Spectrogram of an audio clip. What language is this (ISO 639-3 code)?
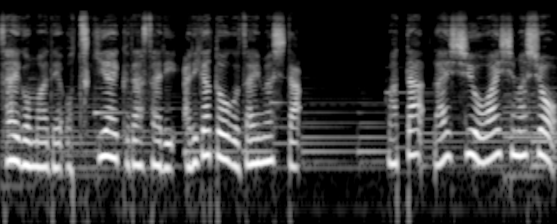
jpn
